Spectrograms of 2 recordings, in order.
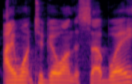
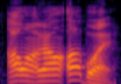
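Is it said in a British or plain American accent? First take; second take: American; British. First: It is said in a plain American accent. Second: It is said in a put-on British accent.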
